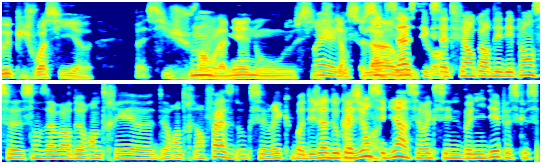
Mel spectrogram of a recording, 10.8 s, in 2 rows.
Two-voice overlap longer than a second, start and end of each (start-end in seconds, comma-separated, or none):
3.2-4.5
